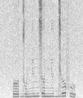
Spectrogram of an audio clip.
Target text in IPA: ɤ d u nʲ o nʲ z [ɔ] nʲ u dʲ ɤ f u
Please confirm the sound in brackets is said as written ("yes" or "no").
no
